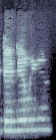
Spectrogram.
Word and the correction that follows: dandelion: Your dandelion.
